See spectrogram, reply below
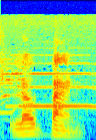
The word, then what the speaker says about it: Low Ban: Una se escribe L-O y se lee Low, Low significa pez, sol. Y la otra se escribe Bun y se lee Ban, es cáscara de mar.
